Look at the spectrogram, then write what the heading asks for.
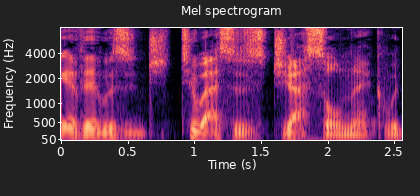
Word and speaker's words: Jeselnik: I asked you before we started, I wanted to make sure it wasn't Jeselnik and that people were mispronouncing this the whole time, because the Tom Thibodeau thing has me scarred.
